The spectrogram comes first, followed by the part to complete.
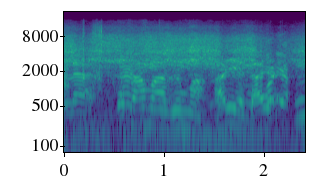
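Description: Several people's voices calling out together over a steady hiss, with no clear words.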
